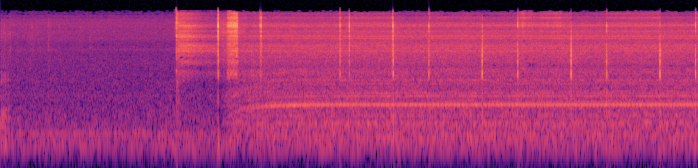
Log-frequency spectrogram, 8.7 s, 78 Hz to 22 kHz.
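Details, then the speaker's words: Lincoln Electric Aspect 230 TIG welder, DC pulsed welding 304 stainless at about 0.9 Hz pulse frequency; steady arc hiss with thin tone and crisp popping pulses; normal low-frequency pulsed TIG arc. "so you can hear the pulsing it makes kind of a popping sound at this lower frequency"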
